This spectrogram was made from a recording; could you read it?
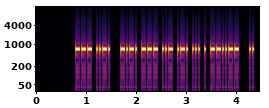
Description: Morse code, heard as a keyed tone, about 37 wpm, 700 Hz. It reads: OF COURSE, I
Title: Sentences from Top 1000 Words - Review Part 4 - 40wpm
